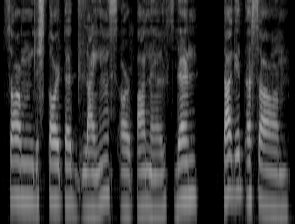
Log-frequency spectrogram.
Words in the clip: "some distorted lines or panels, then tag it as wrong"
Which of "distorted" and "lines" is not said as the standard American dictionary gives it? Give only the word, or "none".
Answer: lines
